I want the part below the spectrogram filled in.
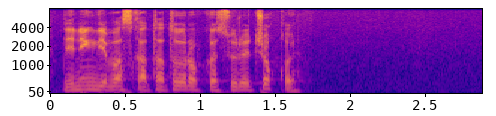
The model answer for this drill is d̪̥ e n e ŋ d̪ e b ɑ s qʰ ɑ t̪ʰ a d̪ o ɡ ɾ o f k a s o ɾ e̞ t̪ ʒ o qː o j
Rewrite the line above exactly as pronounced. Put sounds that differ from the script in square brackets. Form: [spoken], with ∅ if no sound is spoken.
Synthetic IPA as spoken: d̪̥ e n e ŋ d̪ e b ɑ s [q] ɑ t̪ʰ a [t̪] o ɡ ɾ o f k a s [u] ɾ e̞ t̪ ʒ o qː o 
